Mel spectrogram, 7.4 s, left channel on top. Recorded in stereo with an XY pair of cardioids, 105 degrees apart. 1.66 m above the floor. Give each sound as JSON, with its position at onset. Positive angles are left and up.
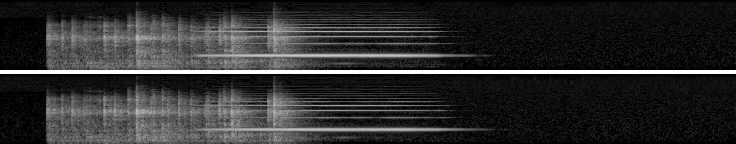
{"t": 0.5, "sound": "typing on a keyboard", "azimuth_deg": -25, "distance_m": 4.5}
{"t": 1.9, "sound": "a violin", "azimuth_deg": 45, "distance_m": 2.5}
